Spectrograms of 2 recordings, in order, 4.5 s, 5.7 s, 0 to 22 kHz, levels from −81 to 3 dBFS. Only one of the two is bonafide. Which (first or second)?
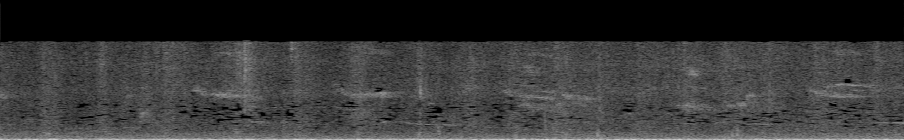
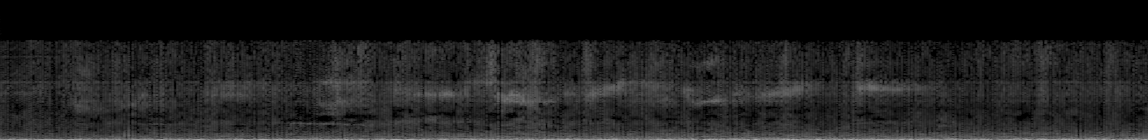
first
